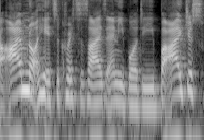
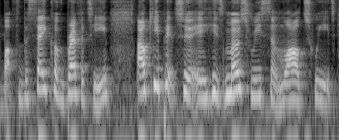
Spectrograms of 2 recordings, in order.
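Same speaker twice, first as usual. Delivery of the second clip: normal talking voice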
